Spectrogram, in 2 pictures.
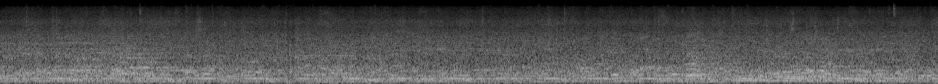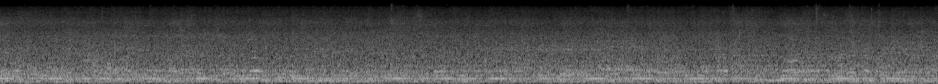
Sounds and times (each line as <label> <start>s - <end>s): estudiantes conversan 0.0s - 18.7s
